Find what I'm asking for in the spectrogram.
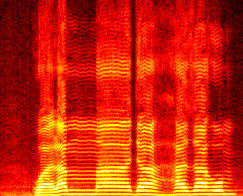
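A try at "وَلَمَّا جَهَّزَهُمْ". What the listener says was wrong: Mimnya ditahan lagi agak panjang.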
